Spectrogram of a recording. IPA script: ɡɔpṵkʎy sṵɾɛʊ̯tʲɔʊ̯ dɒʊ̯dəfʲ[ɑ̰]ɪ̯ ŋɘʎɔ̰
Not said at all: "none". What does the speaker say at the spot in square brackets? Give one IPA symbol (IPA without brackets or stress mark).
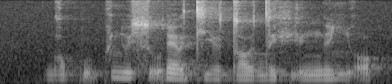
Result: ɔ̰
